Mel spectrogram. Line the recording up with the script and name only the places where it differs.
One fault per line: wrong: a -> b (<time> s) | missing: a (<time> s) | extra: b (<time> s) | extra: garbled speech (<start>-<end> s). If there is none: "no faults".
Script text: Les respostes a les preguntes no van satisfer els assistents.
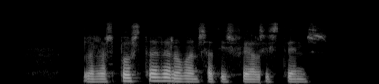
missing: les preguntes (1.8 s)
missing: els (2.5 s)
